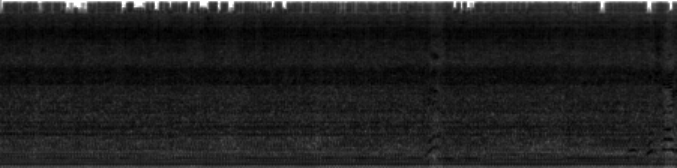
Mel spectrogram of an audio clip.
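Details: Neighbor's lawn mower small single-cylinder engine after getting it running again: steady, even drone with no misses or surging; normal running.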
